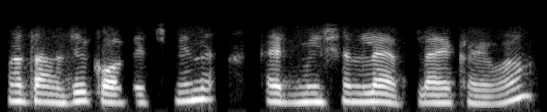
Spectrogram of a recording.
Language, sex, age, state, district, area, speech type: Sindhi, female, 30-45, Maharashtra, Thane, urban, conversation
